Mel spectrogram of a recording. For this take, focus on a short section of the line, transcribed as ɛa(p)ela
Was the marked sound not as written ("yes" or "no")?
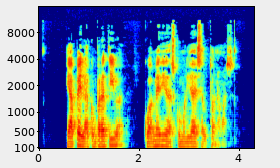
no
